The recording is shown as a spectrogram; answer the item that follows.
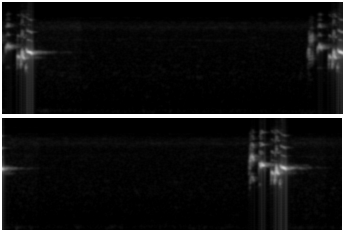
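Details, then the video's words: Sooty-headed bulbul lure call for attracting wild bulbuls, delivered in an energetic 'gacor' manner. Three short chattering phrases of fast, slightly buzzy notes repeat about every three seconds against a silent background. "memikat burung kutilang dengan suarany yang gacor"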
